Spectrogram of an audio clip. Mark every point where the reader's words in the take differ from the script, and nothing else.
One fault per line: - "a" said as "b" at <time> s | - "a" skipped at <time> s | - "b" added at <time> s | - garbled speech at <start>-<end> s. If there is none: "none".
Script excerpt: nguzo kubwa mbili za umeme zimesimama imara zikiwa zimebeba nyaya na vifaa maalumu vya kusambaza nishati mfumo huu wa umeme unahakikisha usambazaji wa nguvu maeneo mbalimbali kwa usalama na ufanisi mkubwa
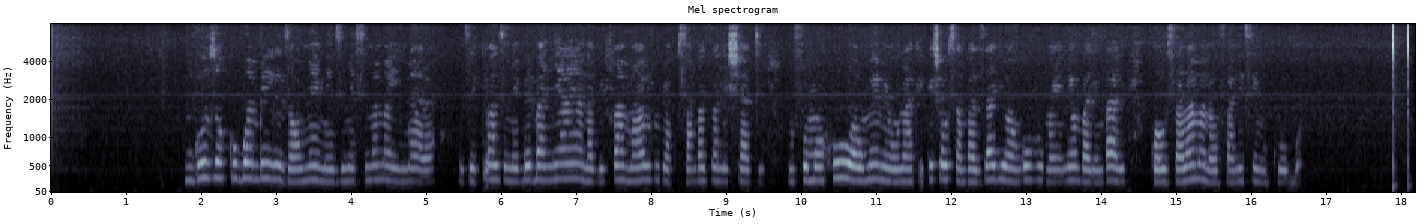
none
